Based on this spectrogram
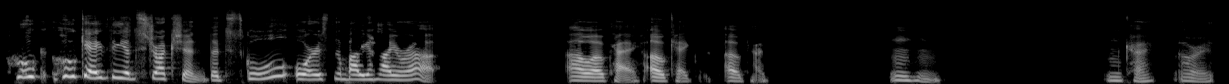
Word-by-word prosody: Who 345 Hz, +1 st, +5 dB
g -, -, -14 dB, 0.2 s
Who 365 Hz, -1 st, +4 dB
gave 300 Hz, -6 st, +6 dB
the 305 Hz, -3 st, 0 dB
instruction, 260 Hz, 0 st, 0 dB
the 195 Hz, -, -1 dB
d 190 Hz, -, -18 dB
school 295 Hz, -, -2 dB
or 225 Hz, -2 st, +4 dB
somebody 230 Hz, -2 st, +1 dB
higher 210 Hz, -1 st, +2 dB
up? 250 Hz, -, -2 dB, 1.3 s
Oh, 180 Hz, -2 st, +2 dB
okay. 160 Hz, -1 st, -5 dB
Okay, 155 Hz, -2 st, -1 dB
good. -, -, -33 dB, 0.2 s
Okay. -, -, -6 dB, 1.3 s
Mhm. 185 Hz, -, -9 dB, 1.7 s
M'kay. 175 Hz, -3 st, -10 dB, 0.2 s
All 165 Hz, -1 st, -11 dB
right. 135 Hz, -2 st, -12 dB
225 Hz, 105 wpm, -22 LUFS, 180-280 Hz, 1.7 s, gave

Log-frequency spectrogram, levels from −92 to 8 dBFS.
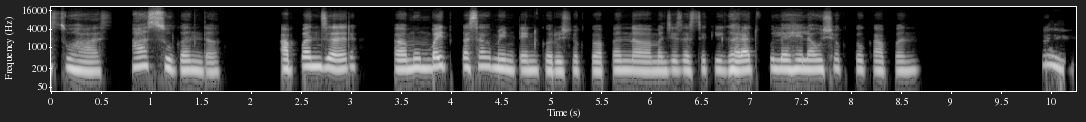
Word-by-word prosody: सुहास, 175 Hz, -6 st, 0 dB, 0.2 s
हा 240 Hz, +2 st, +2 dB
सुगंध, 180 Hz, -4 st, +2 dB, 0.8 s
आपण 235 Hz, +5 st, +3 dB
जर 210 Hz, 0 st, +2 dB, 0.4 s
अ, 190 Hz, 0 st, +3 dB
मुंबईत 215 Hz, +4 st, +3 dB, 0.2 s
कसा 225 Hz, +2 st, +3 dB
मेंटेन 180 Hz, -4 st, +1 dB
करू 170 Hz, -1 st, 0 dB
शकतो 170 Hz, 0 st, -6 dB
आपण 180 Hz, +2 st, -1 dB
अ, 170 Hz, -1 st, 0 dB
म्हणजे 170 Hz, +1 st, -2 dB
जसं 180 Hz, +1 st, -4 dB
की 185 Hz, -1 st, -3 dB
घरात 185 Hz, +1 st, +4 dB, 0.2 s
फुलं 195 Hz, -1 st, +1 dB
हे 195 Hz, -, +3 dB
लावू 190 Hz, 0 st, +3 dB
शकतो 190 Hz, -2 st, -7 dB
का 180 Hz, -, -4 dB
आपण? 175 Hz, +1 st, -5 dB, 1.3 s
हं. 255 Hz, -7 st, 0 dB
185 Hz, 140 wpm, -19 LUFS, 175-205 Hz, 1.3 s, घरात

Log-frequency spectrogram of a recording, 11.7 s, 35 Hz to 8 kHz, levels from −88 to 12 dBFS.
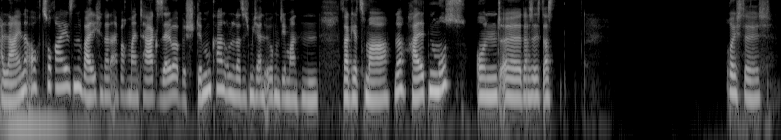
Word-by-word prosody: alleine 165 Hz, +8 st, +1 dB
auch 265 Hz, 0 st, -3 dB
zu 290 Hz, -, +2 dB
reisen, 275 Hz, 0 st, +1 dB
weil 185 Hz, -1 st, +3 dB
ich 195 Hz, -, -8 dB
mir 200 Hz, -, -7 dB
dann 190 Hz, -1 st, -5 dB
einfach 185 Hz, 0 st, -9 dB, 0.2 s
Tag 185 Hz, 0 st, 0 dB
selber 185 Hz, +4 st, 0 dB
bestimmen 185 Hz, +7 st, 0 dB
kann, 250 Hz, 0 st, -1 dB
ohne 210 Hz, -2 st, -2 dB
dass 190 Hz, -1 st, -3 dB
ich 180 Hz, -, -8 dB
mich 195 Hz, -2 st, -2 dB
an 185 Hz, -, -3 dB
irgendjemanden, 175 Hz, -2 st, -4 dB, 0.3 s
sage 185 Hz, -1 st, +3 dB
ich -, -, -2 dB
jetzt 180 Hz, +2 st, 0 dB
mal, 175 Hz, 0 st, +2 dB
ne, 235 Hz, +1 st, +1 dB
halten 205 Hz, +5 st, +4 dB
muss 260 Hz, +7 st, +3 dB
und, 195 Hz, 0 st, +2 dB
äh, 185 Hz, -1 st, +3 dB
das 190 Hz, 0 st, -2 dB
ist 185 Hz, -2 st, -3 dB
das 185 Hz, 0 st, -1 dB, 2.6 s
Richtig. 185 Hz, -5 st, -2 dB
190 Hz, 165 wpm, -26 LUFS, 180-215 Hz, 2.6 s, halten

